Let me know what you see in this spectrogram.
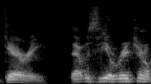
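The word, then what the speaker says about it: Gerry: R Y was pronounced Gary. That was the original pronunciation. And then somewhere in the the late 19th and early 20th century, they started giving it a soft G.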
